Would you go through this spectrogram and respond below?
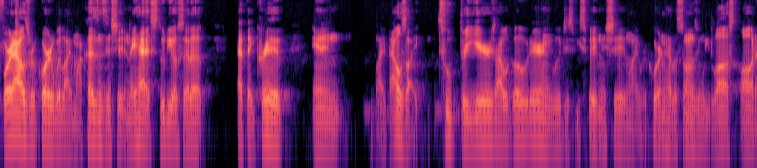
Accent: Los Angeles, California, United States; Yeah, I'm from Watts, bro. Like, my granny stayed on like 84th and Van Ness and shit.

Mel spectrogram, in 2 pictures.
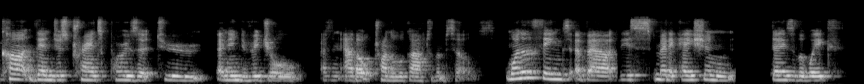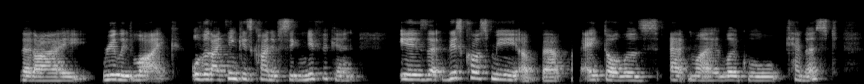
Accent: Australia; as your listeners can hear, I'm Australian.

